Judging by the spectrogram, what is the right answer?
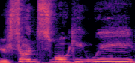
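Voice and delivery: very high, slow, top-of-the-lungs yell. Retelling a man yelling at the speaker's mother, imitating a man yelling. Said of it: "He starts yelling at my mother".

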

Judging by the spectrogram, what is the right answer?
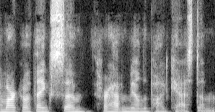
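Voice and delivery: flat delivery. Demonstrating a mismatched podcast introduction, in a flat voice. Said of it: "my flat voice".

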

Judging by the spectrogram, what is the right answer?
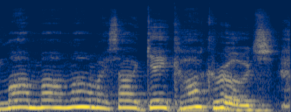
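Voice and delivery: put-on freaked-out little kid voice, high, frantic. Telling a joke about a kid running up to his mom: imitating a freaked-out kid. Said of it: "he's freaking out".

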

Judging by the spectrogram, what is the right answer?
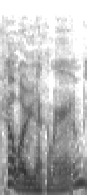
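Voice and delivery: put-on genial, charming, old-timey Australian accent. Quoting a river monster from a show greeting a kid, charming old Australian accent. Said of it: "speaks to him in a like a charming old Australian accent".

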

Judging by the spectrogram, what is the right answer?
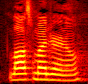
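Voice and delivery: ordinary talk, nothing marked

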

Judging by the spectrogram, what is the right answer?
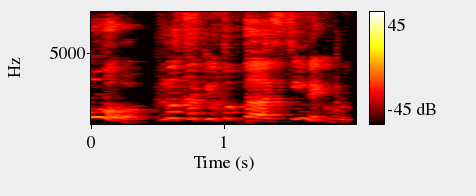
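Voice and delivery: put-on German accent, pitched very high and swooping. Retelling a friend teasing a gamer in a store: imitating a fake German accent. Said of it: "She was talking like she was German".

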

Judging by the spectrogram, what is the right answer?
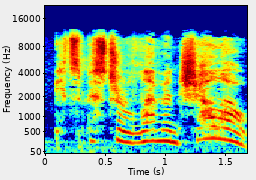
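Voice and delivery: gasping, high, heart-racing, gasped exclamation. Narrator reads a character spotting a man stepping out of a car, gasped. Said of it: "gasped Kyle, his heart racing".

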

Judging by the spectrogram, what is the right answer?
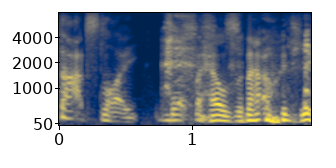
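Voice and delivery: loud, incredulous, laughing.

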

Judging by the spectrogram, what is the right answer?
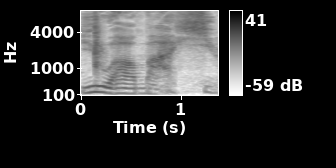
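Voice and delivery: put-on old-fashioned screen heroine style. Retelling a movie scene where a character wakes up: Gone with the Wind impression. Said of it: "doing the whole fucking, uh, I think it's, like, Gone with the Wind".

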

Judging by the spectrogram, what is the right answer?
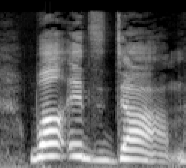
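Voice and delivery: said rudely. Sister answers her brother: rude. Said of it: "said sister, rudely".

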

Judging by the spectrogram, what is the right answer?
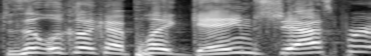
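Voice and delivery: very high, very loud, in-your-face yell. Retelling setting a cap of Tabasco in front of Jasper, retelling a yell. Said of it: "yelling in his face".

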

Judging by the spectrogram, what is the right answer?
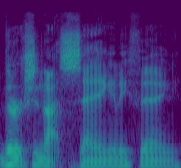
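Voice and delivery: plain

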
